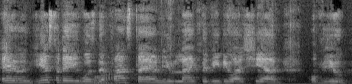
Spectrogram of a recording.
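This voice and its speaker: A woman's voice: mid-range voice, fairly even intonation, a little slow, bright, forceful tone, slight background noise, poor audio. A woman in her forties chatting casually on a live stream, effusive and repeating herself, talking into her phone. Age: 40s.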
